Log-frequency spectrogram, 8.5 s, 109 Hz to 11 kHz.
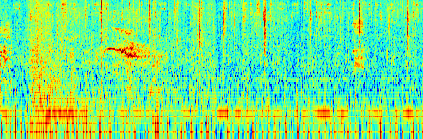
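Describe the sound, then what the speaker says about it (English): Horses in the video game Red Dead Redemption 2 gallop in with rapid clip-clopping hooves and a couple of whinnies, moderately loud against outdoor game ambience with a low steady hum. "when the horses ran in"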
